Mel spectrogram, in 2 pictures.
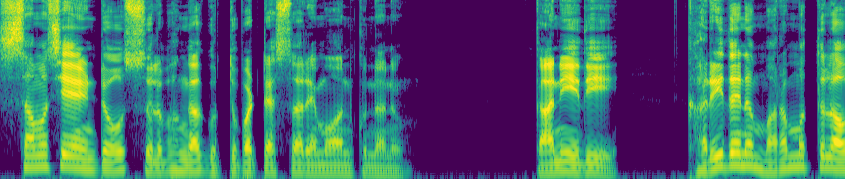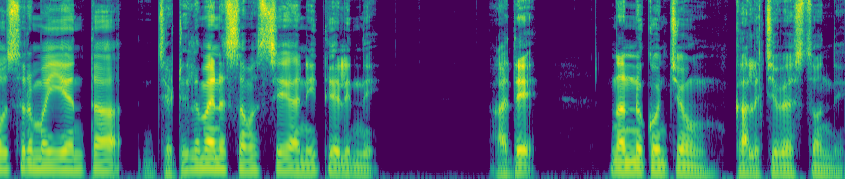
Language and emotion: Telugu, sad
